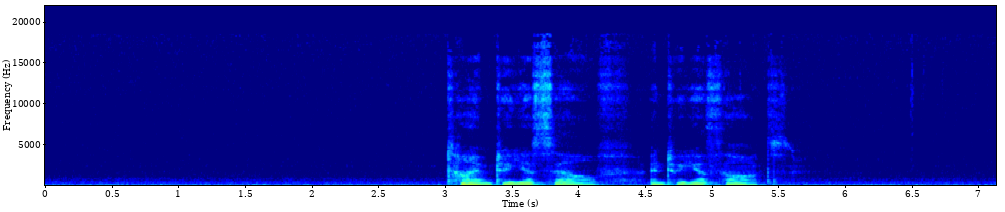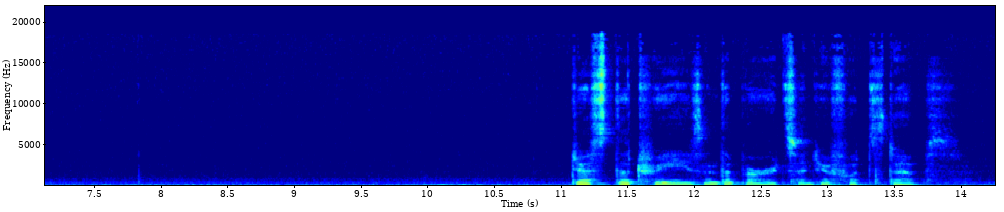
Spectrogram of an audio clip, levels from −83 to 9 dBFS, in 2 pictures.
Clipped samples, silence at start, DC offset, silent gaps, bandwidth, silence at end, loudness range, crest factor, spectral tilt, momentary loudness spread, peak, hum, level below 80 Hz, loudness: under 0.1%; 0 s; under 0.1%; none; 19 kHz; 0 s; 23 LU; 26 dB; -5 dB/octave; 25 LU; -18 dBFS; none; -62 dBFS; -41 LUFS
